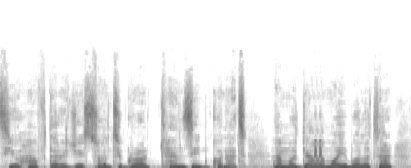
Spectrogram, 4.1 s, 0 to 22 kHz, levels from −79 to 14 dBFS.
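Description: Repeated frames occur twice, where compressed frames were delivered more than once and the decoder replayed the same slice of audio. At 1.02 to 1.05 s a 24 ms block, consistent with a single frame, plays one extra time, adding 24 ms as a brief stutter. At 3.13 to 3.23 s a 48 ms block repeats twice, adding 96 ms and producing a judder.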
